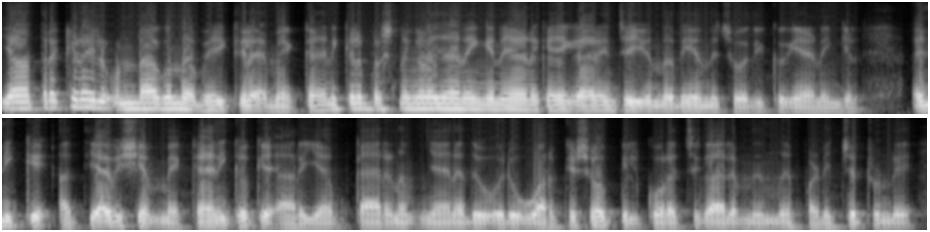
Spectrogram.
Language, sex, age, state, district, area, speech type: Malayalam, male, 18-30, Kerala, Kozhikode, rural, spontaneous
